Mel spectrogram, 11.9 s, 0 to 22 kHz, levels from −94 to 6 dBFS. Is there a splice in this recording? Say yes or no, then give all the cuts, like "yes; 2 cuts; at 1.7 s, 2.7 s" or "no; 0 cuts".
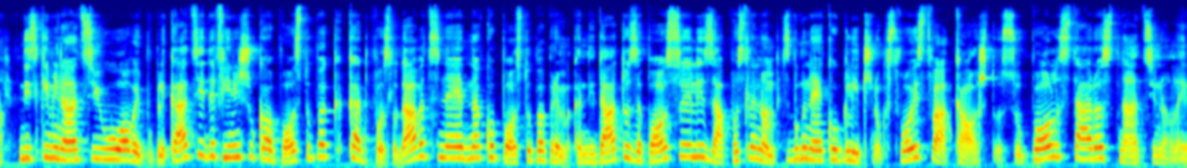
no; 0 cuts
